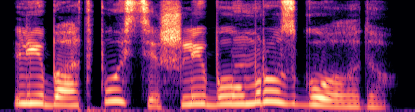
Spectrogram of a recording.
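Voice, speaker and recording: A woman narrator puts on a proud young captive girl in an audiobook. She shrieks her anger and throws insults with a mellow, dry voice pushed high. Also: big pitch swings, fast talker, no room sound. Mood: defiant. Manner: shouting insults, shrill.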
